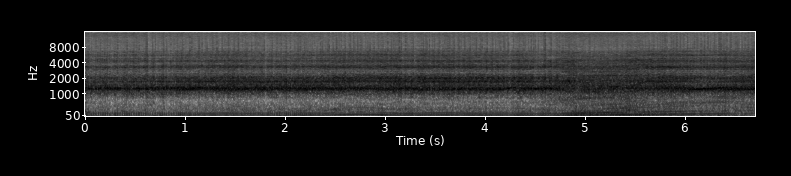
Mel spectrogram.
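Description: A 2020 BMW S1000RR sport motorcycle in racing mode, its engine revving loud and close in repeated rising and falling sweeps that climb to a sustained high whine near the end.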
